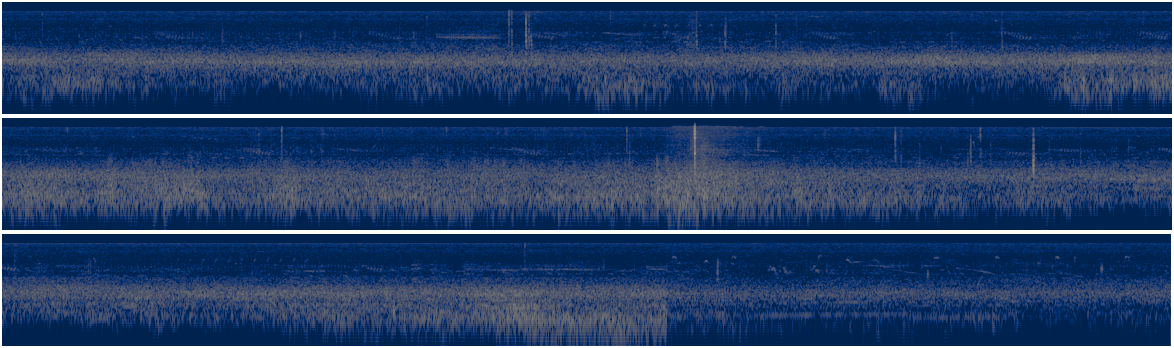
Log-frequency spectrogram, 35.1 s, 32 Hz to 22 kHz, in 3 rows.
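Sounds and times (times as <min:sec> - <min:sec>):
wind noise on microphone: 0:00.0 - 0:35.0.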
